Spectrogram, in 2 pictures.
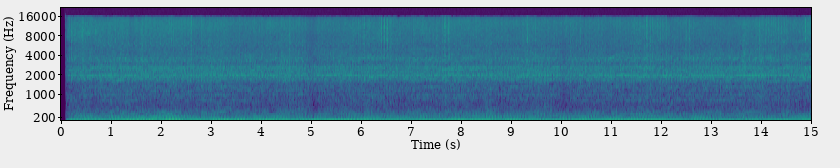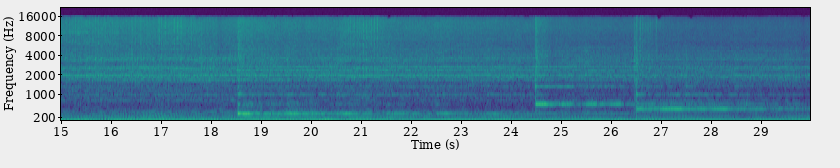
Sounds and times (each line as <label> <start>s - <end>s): instrumental 17.6s - 29.9s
